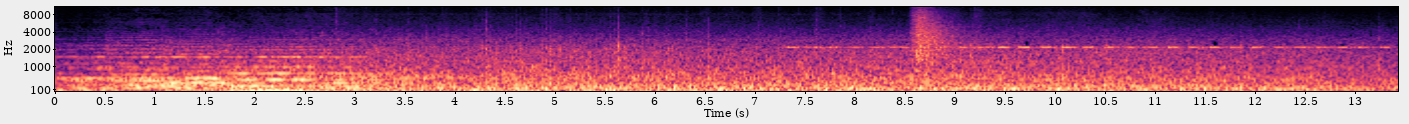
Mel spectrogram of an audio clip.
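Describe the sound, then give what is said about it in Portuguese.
Busy railway platform ambience at Manchester Piccadilly station, platform 6: a steady low rumble and droning engine hum, a brief sharp hiss of air partway through, then a thin high whine lingering to the end. “Esse som ambiente que vocês estão ouvindo é da estação Manchester Piccadilly, plataforma 6.”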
